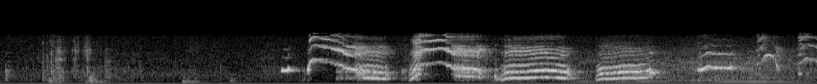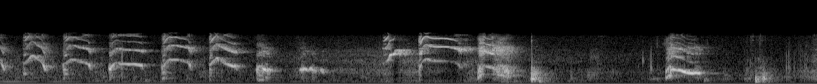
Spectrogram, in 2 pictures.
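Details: Four-week-old Irish terrier puppy whimpering: a run of high, wavering whines and short yelps, each bending up then down in pitch, coming roughly once a second after a quiet start, with brief pauses between bursts.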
